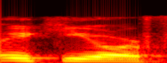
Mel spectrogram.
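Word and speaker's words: Ekiyor: Emil Ikior from Alabama, and I'm only about 50% that I'm pronouncing that correctly. – Sounded great to me.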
